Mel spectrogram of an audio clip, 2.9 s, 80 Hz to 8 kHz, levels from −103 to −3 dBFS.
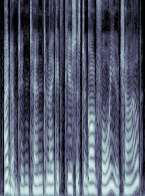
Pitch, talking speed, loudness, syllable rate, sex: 185 Hz, 225 wpm, -18 LUFS, 5.2 syllables/s, female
